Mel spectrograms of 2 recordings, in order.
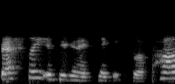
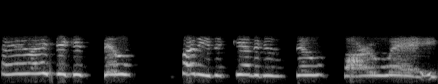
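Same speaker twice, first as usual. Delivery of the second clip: put-on very high, shrill, loud, drunken British witch voice; 13 semitones higher, 5 dB louder than usual. Imagining the Queen drunk in the pub, drunk Queen impression. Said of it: "You were sounding a little bit like a drunken British witch".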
